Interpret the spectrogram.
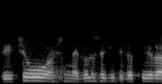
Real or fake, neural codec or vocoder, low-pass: real; none; 3.6 kHz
